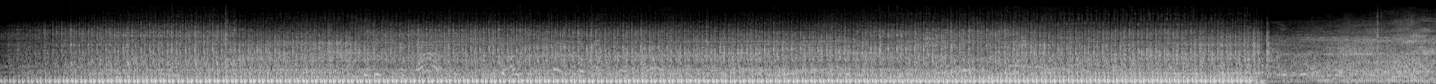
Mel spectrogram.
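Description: A vehicle engine idles steadily and loudly after starting, holding a constant low drone for about twelve seconds before it abruptly cuts out, leaving quieter background noise.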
